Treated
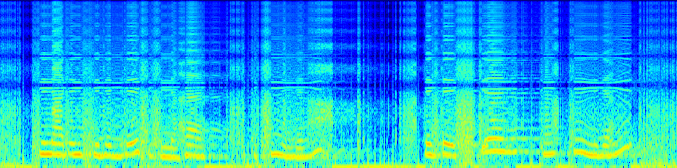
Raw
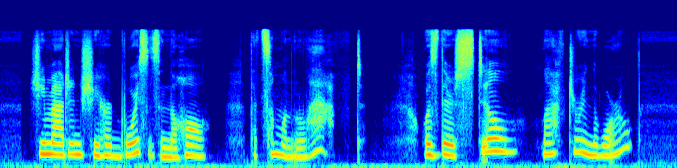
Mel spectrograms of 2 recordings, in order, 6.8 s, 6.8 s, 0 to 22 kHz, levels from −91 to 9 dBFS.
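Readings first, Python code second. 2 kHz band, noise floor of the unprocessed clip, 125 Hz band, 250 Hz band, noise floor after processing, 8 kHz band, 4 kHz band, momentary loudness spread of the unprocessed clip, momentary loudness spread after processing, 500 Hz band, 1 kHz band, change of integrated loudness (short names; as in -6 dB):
+2.0 dB, -55 dBFS, +1.0 dB, -3.0 dB, -32 dBFS, -9.5 dB, 0.0 dB, 17 LU, 10 LU, -3.5 dB, -1.5 dB, -4.0 dB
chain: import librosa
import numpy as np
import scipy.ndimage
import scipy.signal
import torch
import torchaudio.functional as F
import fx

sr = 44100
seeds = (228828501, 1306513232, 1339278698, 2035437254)

y = x + 0.5 * 10.0 ** (-17.0 / 20.0) * np.sign(x)
y = fx.echo_heads(y, sr, ms=117, heads='first and second', feedback_pct=55, wet_db=-16.5)
y = fx.sample_hold(y, sr, seeds[0], rate_hz=3200.0, jitter_pct=0)
y = F.gain(torch.from_numpy(y), -8.5).numpy()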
